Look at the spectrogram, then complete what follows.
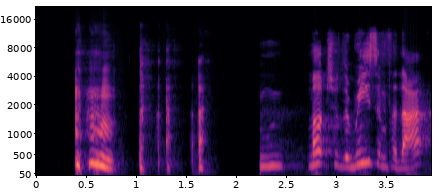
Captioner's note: laughs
